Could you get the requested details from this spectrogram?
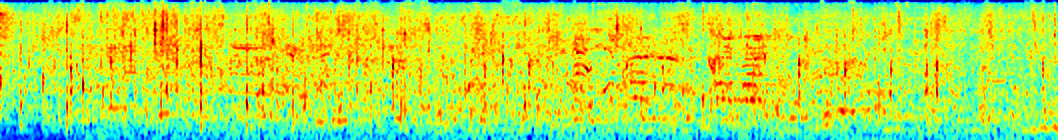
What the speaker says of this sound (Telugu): You encourage them with claps.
